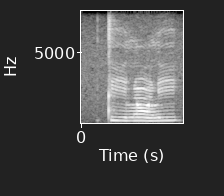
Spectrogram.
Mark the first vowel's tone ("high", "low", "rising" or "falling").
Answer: low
